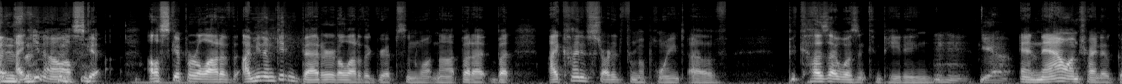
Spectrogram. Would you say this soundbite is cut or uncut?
cut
